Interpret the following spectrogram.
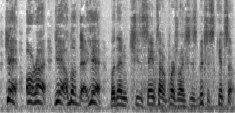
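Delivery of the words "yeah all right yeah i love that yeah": mock fake agreement. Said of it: "she's always acting like".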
